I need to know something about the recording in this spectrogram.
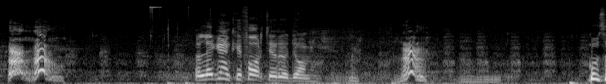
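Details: Large Bucovina Shepherd Dog, described as having a powerful temperament, recorded in 2021, gives short, sharp barks near the start and again around four and six seconds, with a man talking in between.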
